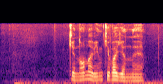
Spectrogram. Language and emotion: Russian, neutral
